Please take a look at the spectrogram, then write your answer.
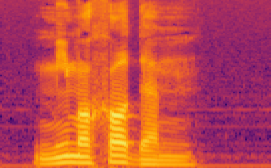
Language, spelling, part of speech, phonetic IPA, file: Polish, mimochodem, adverb, [ˌmʲĩmɔˈxɔdɛ̃m], Pl-mimochodem.ogg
